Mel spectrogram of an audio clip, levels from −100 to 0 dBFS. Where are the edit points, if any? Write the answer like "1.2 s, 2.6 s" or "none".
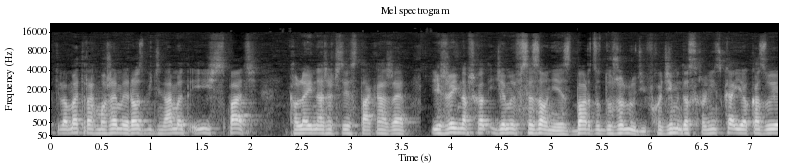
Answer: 2.2 s, 3.7 s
